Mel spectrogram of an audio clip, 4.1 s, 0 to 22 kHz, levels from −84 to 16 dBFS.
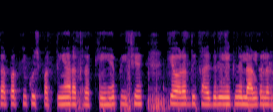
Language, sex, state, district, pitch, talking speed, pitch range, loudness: Hindi, female, Uttar Pradesh, Varanasi, 215 Hz, 280 wpm, 205-220 Hz, -18 LUFS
